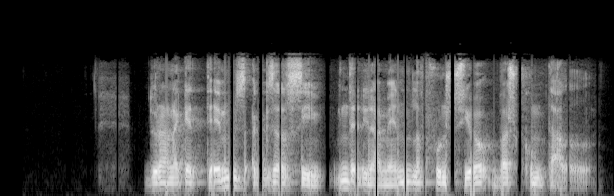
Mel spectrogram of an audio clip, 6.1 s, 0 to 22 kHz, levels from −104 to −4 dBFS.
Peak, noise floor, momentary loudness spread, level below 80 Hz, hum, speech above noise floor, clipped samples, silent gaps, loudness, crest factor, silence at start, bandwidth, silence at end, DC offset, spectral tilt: 0 dBFS; -53 dBFS; 7 LU; -46 dBFS; none; 35 dB; under 0.1%; none; -17 LUFS; 18 dB; 1.45 s; 8.4 kHz; 0.25 s; under 0.1%; -3.5 dB/octave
